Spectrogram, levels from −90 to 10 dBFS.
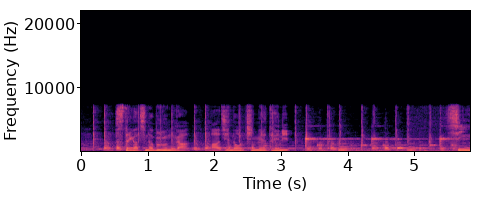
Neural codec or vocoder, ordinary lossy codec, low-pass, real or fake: codec, 16 kHz, 8 kbps, FreqCodec, larger model; none; 7.2 kHz; fake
